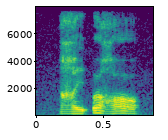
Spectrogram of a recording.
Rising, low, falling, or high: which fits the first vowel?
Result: rising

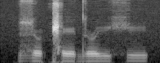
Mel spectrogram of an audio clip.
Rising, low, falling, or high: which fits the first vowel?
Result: low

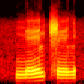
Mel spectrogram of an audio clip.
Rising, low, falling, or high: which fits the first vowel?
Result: rising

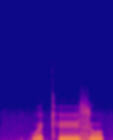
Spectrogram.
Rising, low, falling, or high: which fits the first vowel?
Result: high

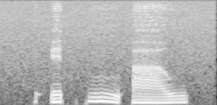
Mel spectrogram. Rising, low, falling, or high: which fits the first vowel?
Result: rising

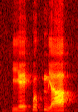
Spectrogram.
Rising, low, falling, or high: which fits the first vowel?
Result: rising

